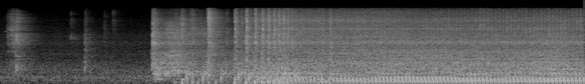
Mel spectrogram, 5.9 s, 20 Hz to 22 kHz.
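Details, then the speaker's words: Craftsman LT2000 lawn tractor, 2003 model year, after replacing a tired drive belt: a few cranking clicks, then the engine catches and settles into a steady, even single-cylinder rumble with no knocks or squeals; drives far better, normal running. "That is 1,000 times better."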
